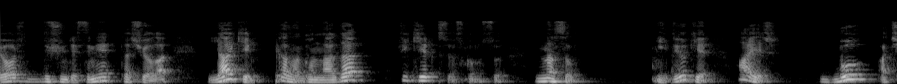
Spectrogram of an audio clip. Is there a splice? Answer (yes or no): yes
